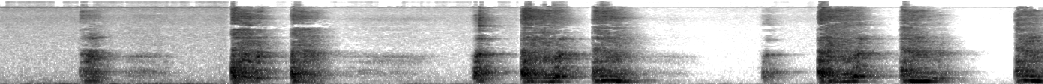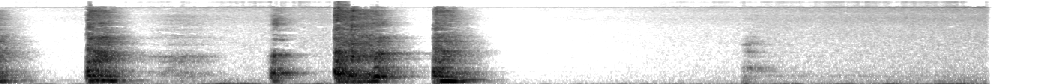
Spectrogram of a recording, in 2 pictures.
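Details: Girl coughing during a live stream, wishing aloud for the cough to stop: about fourteen short coughs, some in pairs, over roughly ten seconds, then quieter throat sounds; cough.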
